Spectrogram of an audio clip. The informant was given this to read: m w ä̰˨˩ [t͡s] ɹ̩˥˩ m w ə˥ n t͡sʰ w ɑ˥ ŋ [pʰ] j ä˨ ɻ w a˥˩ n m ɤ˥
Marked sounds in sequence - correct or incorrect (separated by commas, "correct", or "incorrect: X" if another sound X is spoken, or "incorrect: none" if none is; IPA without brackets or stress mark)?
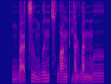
correct, correct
